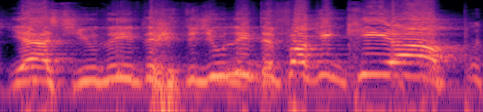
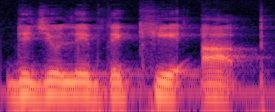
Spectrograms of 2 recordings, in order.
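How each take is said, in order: First: High mock yell, laughing through it; angry Greek shopkeeper. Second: Put-on low, easy Greek accent question; calm question. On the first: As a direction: ham up the furious scooter guy. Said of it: "He says". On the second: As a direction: ask it casually, no anger yet. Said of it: "With the cigarette".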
